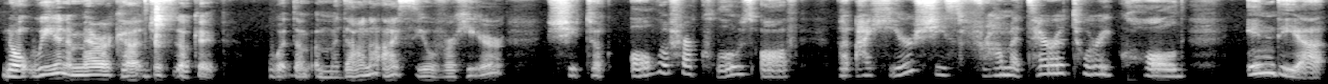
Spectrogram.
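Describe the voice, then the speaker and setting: A woman talks in a rambling, stream-of-consciousness way, her voice heavily creaky and husky. She drifts from one thought to the next in halting pieces, often tagging them with a short questioning check. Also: medium pitch, a little mellow. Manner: halting, digressive, with frequent self-questioning tags like "right?"; acts out imagined two-way conversations.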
